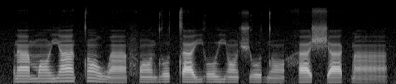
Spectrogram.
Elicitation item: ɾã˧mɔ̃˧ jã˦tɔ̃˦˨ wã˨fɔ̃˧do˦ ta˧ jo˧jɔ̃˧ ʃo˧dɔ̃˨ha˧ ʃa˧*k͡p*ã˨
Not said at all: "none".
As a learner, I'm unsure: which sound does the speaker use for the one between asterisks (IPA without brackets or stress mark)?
k͡p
